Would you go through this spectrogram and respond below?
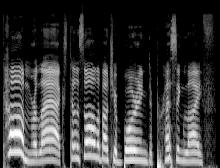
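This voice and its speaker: A woman's voice: a little high, animated, slow, clean tone, no echo, studio quality. A woman voicing a tipsy, brash male billionaire in a fan fiction reading, teasing and mock-dramatic.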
